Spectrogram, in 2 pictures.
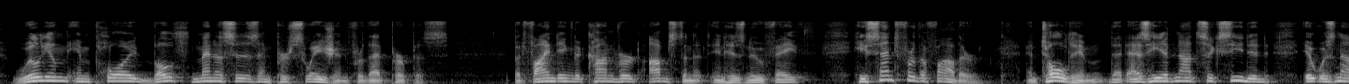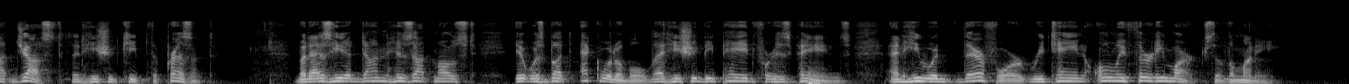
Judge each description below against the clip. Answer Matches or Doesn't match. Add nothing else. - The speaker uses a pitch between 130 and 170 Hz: Matches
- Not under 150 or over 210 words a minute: Matches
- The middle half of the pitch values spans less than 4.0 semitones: Doesn't match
